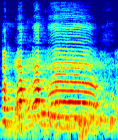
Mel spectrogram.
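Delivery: loud hearty laugh; big laugh. Real, not acted. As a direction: burst out laughing. Laughing at punchline.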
